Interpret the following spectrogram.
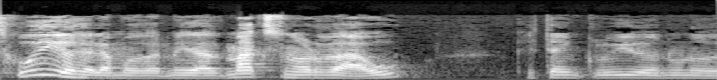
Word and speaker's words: Nordau: de Nordau, que es, digo Nordau, no Nordau, porque no era un nombre francés, viene más bien del polaco en la pronunciación, que sobresale por el rechazo que genera esta estupefacción.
